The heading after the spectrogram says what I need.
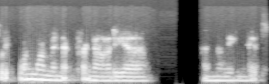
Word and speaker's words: Nadieh: It's pronounced Nadieh.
